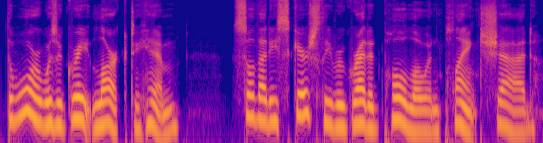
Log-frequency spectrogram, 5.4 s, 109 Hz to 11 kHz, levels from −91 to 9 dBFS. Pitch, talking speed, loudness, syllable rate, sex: 200 Hz, 190 wpm, -17 LUFS, 5.0 syllables/s, female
